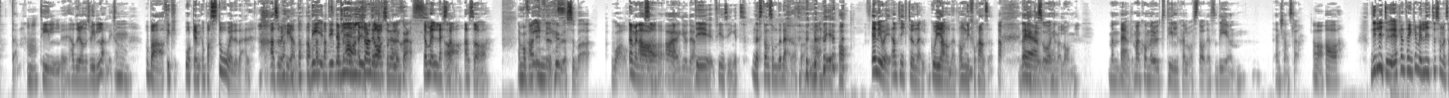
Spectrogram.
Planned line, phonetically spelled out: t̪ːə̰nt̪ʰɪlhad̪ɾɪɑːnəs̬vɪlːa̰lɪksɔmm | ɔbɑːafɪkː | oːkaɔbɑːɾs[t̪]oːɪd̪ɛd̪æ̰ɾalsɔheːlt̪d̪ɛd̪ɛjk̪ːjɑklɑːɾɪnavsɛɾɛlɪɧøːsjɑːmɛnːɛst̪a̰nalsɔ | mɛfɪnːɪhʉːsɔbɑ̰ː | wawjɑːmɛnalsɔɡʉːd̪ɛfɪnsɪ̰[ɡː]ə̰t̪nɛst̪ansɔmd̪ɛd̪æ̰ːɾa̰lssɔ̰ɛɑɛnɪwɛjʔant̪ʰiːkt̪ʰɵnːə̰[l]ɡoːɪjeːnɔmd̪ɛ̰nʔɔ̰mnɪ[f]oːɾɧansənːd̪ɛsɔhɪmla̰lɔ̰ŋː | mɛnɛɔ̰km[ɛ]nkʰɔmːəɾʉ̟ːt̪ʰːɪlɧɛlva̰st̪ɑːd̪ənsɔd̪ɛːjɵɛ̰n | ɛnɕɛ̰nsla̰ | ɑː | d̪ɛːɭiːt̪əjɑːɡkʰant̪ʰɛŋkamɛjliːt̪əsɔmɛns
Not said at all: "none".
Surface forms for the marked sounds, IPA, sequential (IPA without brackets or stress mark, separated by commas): t̪, ŋː, l, f, a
